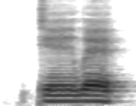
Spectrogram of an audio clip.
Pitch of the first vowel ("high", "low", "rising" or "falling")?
high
